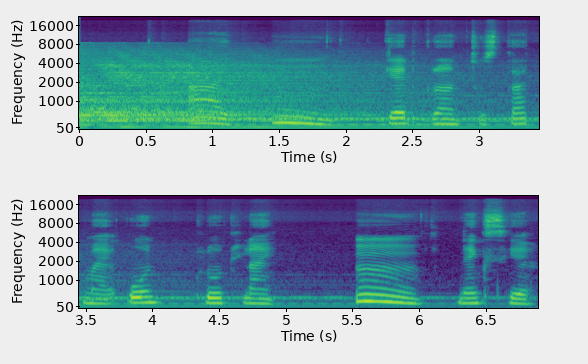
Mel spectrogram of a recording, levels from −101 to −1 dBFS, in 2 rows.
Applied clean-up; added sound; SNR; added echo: none; Gong; 3 dB; none.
